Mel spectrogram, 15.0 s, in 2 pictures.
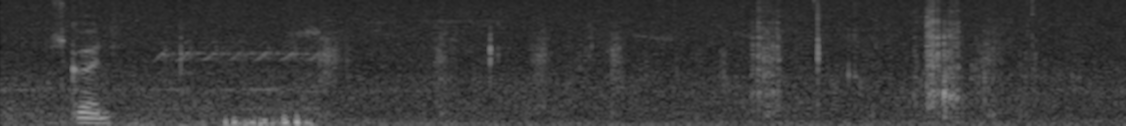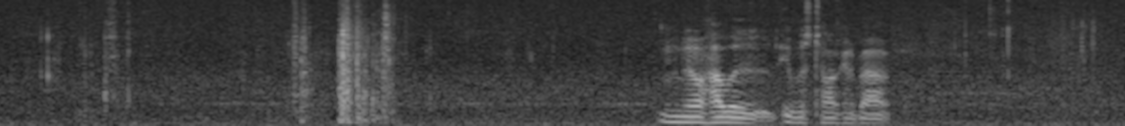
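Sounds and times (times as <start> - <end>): crunchy cookie chewing: 2.1 - 7.0, 7.7 - 8.4.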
